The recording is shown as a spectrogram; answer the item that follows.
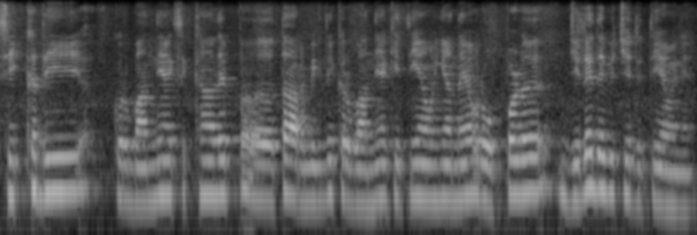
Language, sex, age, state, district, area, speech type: Punjabi, male, 30-45, Punjab, Rupnagar, rural, spontaneous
